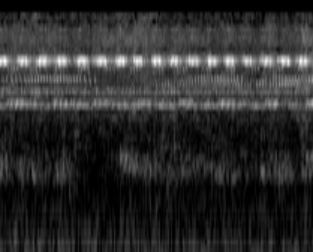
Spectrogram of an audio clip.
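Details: Jangkik (cricket) sound for rat repelling and lulling to sleep: bright, buzzy pulses high in pitch, repeated about four times a second in an even beat, with softer overlapping insects behind.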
